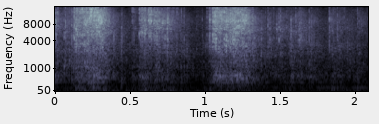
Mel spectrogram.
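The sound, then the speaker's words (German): Crisp crinkling of glitter wrapping paper, silver with various coloured squares, in two bursts of rustling as a gift is unwrapped, with no voices. “es ist ein eingepacktes, in Glitzerpapier eingepacktes Geschenk. Das Glitzerpapier hat verschiedene Quadrate drauf, die sind farbig, ansonsten ist das ganze Papier silbern unterlegt.”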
